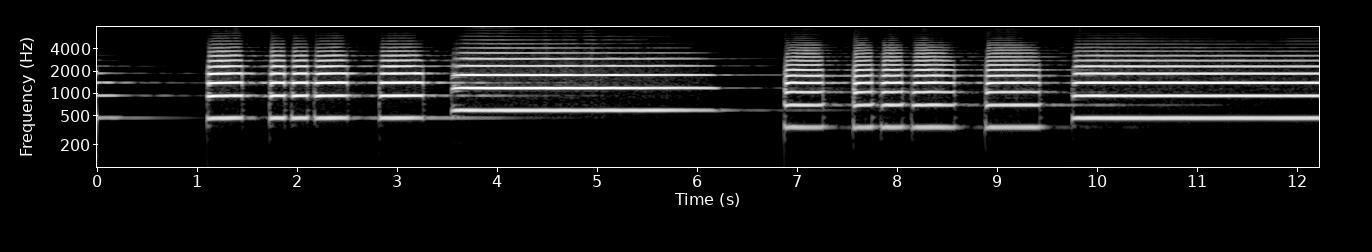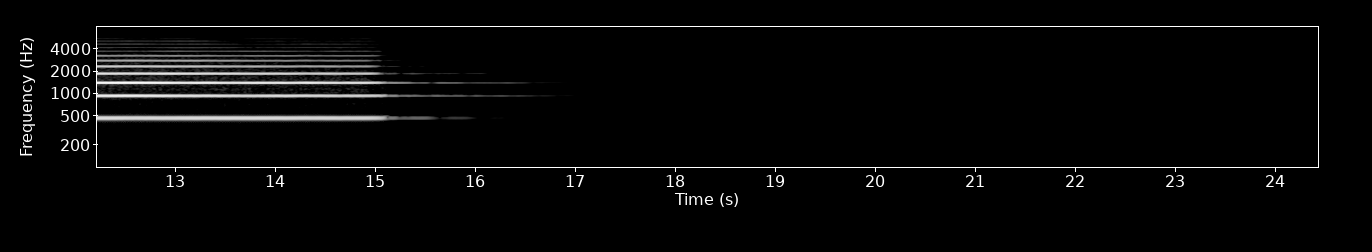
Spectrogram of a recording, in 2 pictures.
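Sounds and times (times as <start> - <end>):
military trumpet call: 0.0 - 15.8.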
